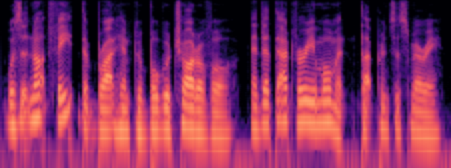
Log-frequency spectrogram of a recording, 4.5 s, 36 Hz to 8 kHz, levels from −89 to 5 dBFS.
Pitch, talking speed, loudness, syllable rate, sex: 125 Hz, 225 wpm, -19 LUFS, 6.0 syllables/s, male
